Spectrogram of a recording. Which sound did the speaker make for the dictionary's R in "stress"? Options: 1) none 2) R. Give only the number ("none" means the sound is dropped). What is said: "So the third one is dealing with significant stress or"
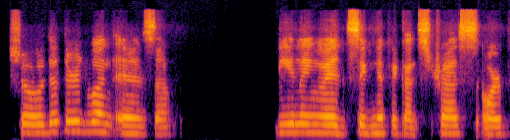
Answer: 2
